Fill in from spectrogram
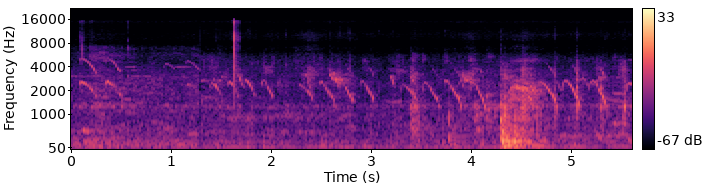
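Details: Black francolin chicks in a forest, with a female nearby: many soft, down-slurred whistled peeps overlapping in a rapid, continuous chorus, with a broader rustling burst near the end and low background rumble.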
